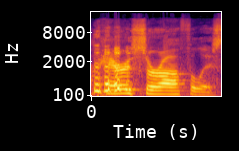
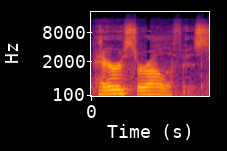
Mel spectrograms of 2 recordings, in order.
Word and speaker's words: Parasaurolophus: Not Parasaurophilus. Like, why does everyone think it's Parasaurophilus? I've corrected a lot of people in my day. I don't really know how to pronounce it. I'm just going to butcher it. Parasaurolophus. Parasaurolophus? Parasaurolophus. Parasaurolophus. It's not that hard.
